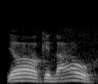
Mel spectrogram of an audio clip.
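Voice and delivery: emphatic, lightly shouted backing; calling out. A narrator's reading. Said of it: "rief Olchi Opa".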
